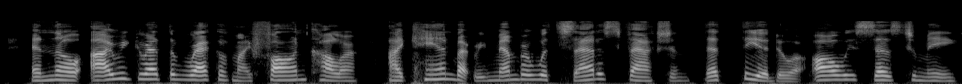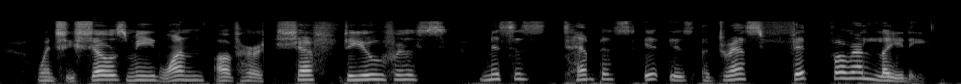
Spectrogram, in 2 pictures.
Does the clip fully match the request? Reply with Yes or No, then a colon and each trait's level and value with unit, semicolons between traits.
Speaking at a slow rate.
Yes: slow, 130 wpm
